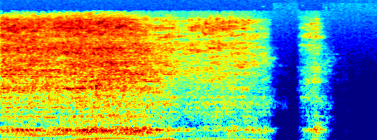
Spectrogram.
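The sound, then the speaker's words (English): A car driving away, its engine rumbling steadily before cutting out, followed by one short burst of engine noise that quickly fades. “Okay, he's driving away.”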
